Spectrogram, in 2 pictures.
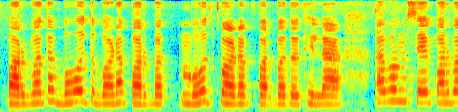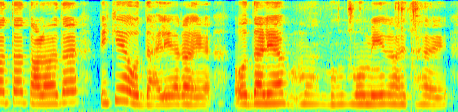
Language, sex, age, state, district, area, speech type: Odia, female, 18-30, Odisha, Ganjam, urban, spontaneous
